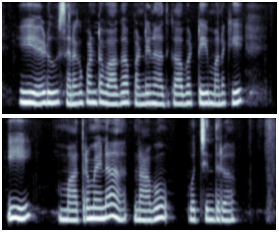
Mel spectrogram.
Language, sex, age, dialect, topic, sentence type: Telugu, female, 25-30, Utterandhra, agriculture, statement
